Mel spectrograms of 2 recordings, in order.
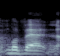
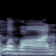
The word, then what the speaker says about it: Levain: This is SNIF Mornings at Levain, or Leven. I think she pronounces it Levain. My friend Drew says it's Leven. So I'm going to say Mornings at Leven.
